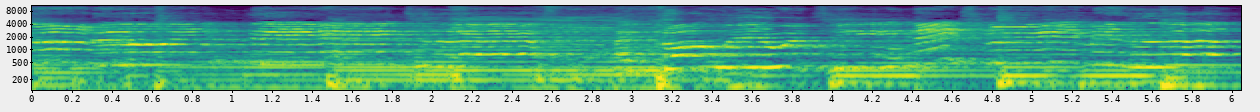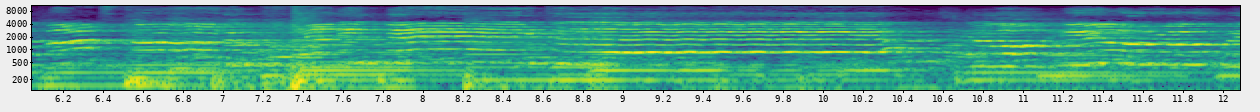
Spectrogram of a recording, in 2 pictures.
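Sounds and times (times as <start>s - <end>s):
acoustic guitar: 0.0s - 12.0s
woman singing: 0.0s - 12.0s.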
